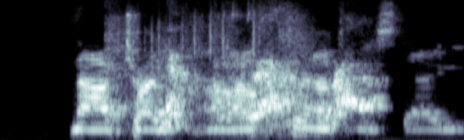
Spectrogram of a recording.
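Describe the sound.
A dog barks and yips in one continuous two-second burst, followed by a short, quieter yelp at the end.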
